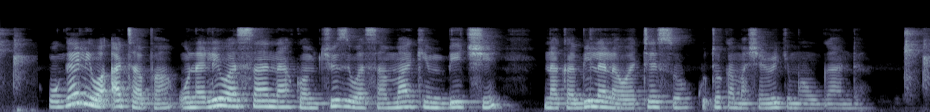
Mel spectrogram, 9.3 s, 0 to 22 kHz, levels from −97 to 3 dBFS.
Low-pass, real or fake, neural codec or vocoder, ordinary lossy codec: none; real; none; none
